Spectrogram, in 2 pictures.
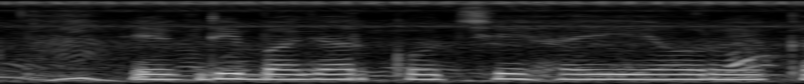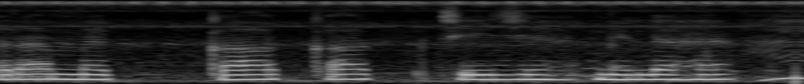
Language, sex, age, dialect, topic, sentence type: Magahi, male, 18-24, Central/Standard, agriculture, question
